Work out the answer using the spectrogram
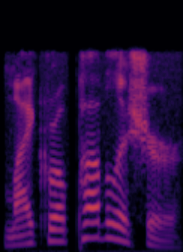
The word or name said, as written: micropublisher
